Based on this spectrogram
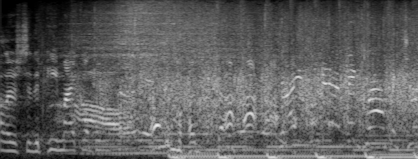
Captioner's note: laughing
